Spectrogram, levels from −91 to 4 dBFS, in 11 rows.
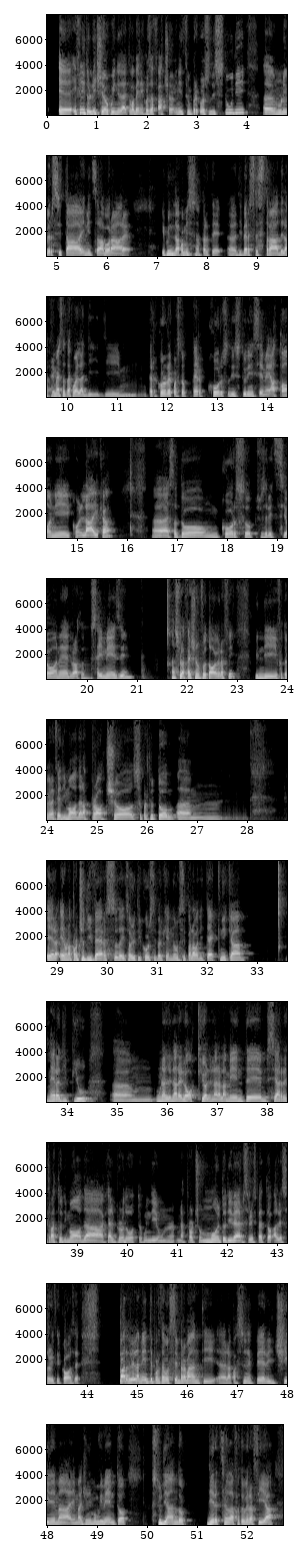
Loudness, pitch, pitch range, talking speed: -26 LUFS, 135 Hz, 125-150 Hz, 150 wpm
